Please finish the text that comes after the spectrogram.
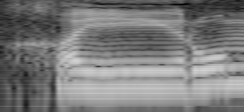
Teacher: Ra-nya dibunyikan secara tafkhim karena ra berbaris dan barisnya dhammah tanwin. Maka cara membacanya adalah ditebalkan.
